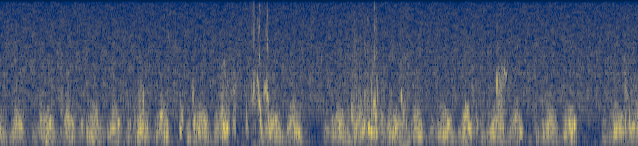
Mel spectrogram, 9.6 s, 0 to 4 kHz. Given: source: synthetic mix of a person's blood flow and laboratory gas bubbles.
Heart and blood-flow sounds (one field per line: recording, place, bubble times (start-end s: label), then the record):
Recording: Doppler ultrasound of blood flow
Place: precordium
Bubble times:
2.06-2.19 s: bubbles
2.68-2.78 s: bubbles
2.87-2.96 s: bubbles
3.30-3.56 s: bubbles
3.63-4.09 s: bubbles
5.19-5.79 s: bubbles
5.82-5.90 s: bubbles
5.98-6.15 s: bubbles
6.95-7.25 s: bubbles
7.42-7.62 s: bubbles
9.34-9.50 s: bubbles
From the record:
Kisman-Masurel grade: 233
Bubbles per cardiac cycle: several, 3 to 8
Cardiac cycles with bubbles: 50 to 99%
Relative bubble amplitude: loud (0.450 to 0.775)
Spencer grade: 3 (all of the cardiac periods contain showers or single bubble signals, but not dominating or overriding the cardiac motion signals)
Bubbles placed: anywhere in the cardiac cycle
